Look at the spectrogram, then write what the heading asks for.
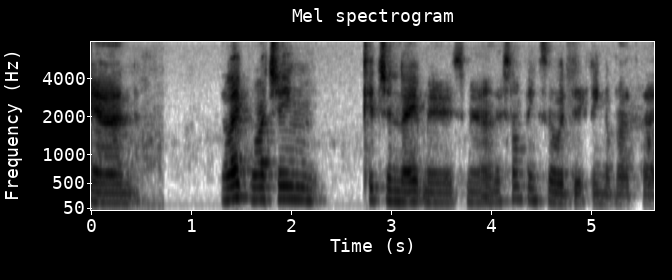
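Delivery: ashamed, sad, quiet, faltering and halting voice. Talking about what they like to watch, to another speaker: sad, ashamed tone. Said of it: "Why do you sound sad when you say that?".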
